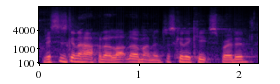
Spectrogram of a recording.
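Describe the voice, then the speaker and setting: A man's voice: medium pitch, fairly even intonation, racing, darkish tone. An English man giving casual, slangy reactions as a fan panellist on a live football watchalong. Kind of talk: casual slangy match chat.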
